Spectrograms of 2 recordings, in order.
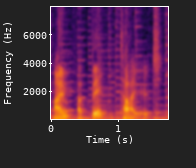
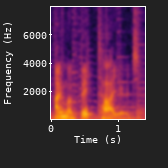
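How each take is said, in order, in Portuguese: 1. Os dois sons de t se fundem em um só. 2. Os dois sons de t se fundem em um só.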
